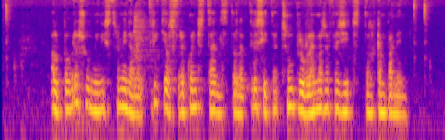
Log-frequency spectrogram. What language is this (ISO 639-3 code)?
cat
